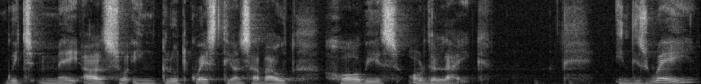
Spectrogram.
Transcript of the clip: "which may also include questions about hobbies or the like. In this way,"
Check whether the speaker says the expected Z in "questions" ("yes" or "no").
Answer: no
